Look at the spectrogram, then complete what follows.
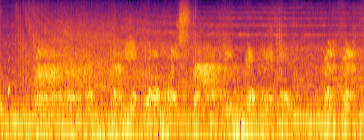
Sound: Robotic voice

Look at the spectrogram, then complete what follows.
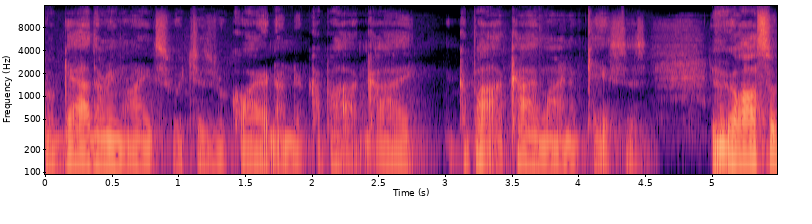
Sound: speaking Hawaiian

